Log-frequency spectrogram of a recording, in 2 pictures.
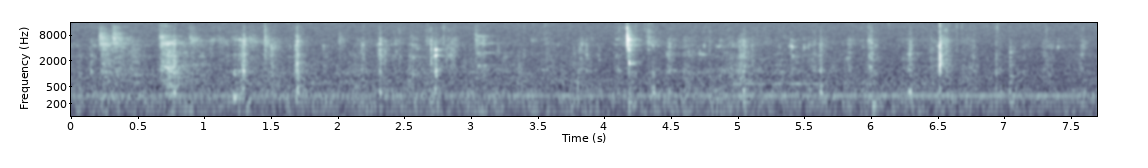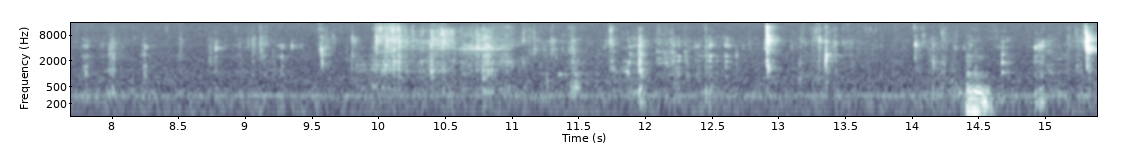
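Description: Close-miked chewing and crunching of crispy fried chicken neck skin, with scattered crisp bites and clicks, busiest about ten seconds in. A faint steady hum runs underneath, and there is a short vocal sound near the end.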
